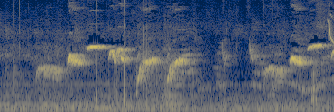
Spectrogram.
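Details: Nias hill myna calling in a relaxed way: mellow whistled slurs rising and falling, spaced in short groups with brief pauses between.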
